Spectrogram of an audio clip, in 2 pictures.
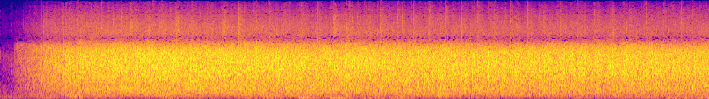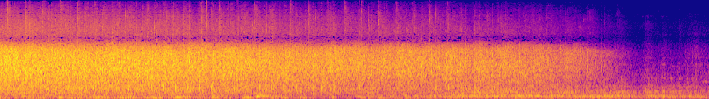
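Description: Audience applauding: it swells quickly in the first couple of seconds, holds steady, then slowly tapers off toward the end.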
